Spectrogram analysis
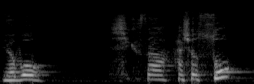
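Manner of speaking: stiff polite husband. Retold or imitated. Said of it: "뭐라 그러냐면".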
